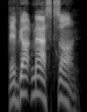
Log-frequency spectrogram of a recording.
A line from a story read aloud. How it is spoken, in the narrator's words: Balk called out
